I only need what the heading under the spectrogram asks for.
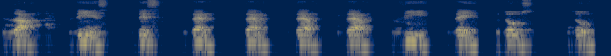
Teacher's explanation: Voiceless dental fricative sound tha, thin, thief, thin, thick, thing, think, three, trail, through, through. Voice dental fricative sound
